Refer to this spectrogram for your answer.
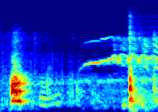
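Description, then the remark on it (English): A horse whinnies behind a shed with a high, wavering pitch, framed by short snorting bursts at the start and end, moderately loud, with no one speaking. “Where are the horses? Behind the shed.”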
